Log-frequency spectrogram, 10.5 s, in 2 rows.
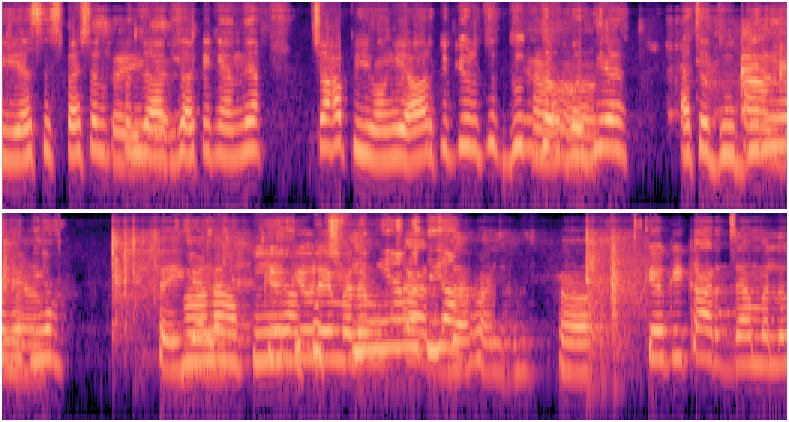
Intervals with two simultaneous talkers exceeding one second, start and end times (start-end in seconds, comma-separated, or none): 6.4-8.3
